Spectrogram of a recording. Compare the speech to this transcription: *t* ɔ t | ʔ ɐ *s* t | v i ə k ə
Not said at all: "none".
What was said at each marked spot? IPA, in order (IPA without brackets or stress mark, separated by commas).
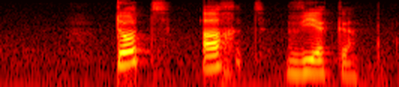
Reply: t, χ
